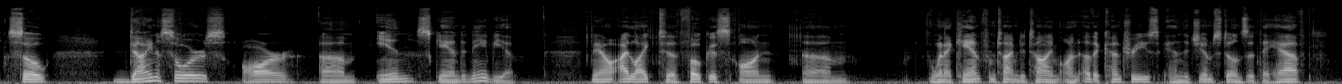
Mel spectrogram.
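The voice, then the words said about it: Strained, fading voice. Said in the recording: “I'm just losing my voice again”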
